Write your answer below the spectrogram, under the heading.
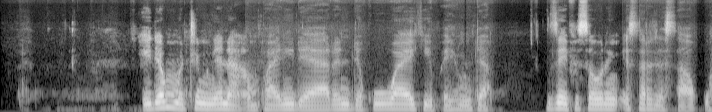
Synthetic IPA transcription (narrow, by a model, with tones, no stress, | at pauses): ʔɪ˨dɐ˦mːʊ˨tʊ˦˨mjɐ˦naː˨ʔa˨mɸaː˨niː˦da˨jaː˨ɽɐ˦nda˨kʷoː˦waː˦jɐ˦kʲeː˨ɸɐ˨hɪ˦mtaː˨ | za˦˨jɸi˦sa˦wɽɪ˦ŋʔɪ˦sɐ˦rda˨saː˨kʷʼoː˦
